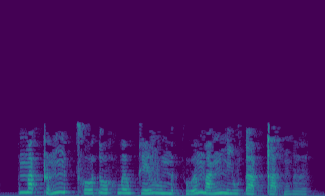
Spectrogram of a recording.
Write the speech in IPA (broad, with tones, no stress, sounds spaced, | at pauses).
m a˦˥ k̚ t̪ ə̰˧˥ m ŋ ə˦˥ t̚ t̪ʰ o˨˦ ɗ o˨˦ h w ə˧ w k e˨˦ v u˧ m ə˨˩ t̚ ʔ ṵ˧˥ ə̯ m a˨˦ ŋ n i˧ w ɗ a˨˩ k̚ t̪ a˨˩ t̚ ŋ ə̤ː˨˩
